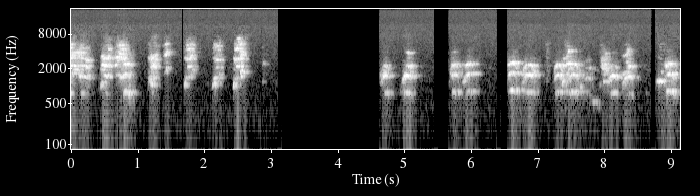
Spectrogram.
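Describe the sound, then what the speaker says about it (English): Two little dogs at a house yap in rapid, high-pitched bursts, fall quiet for a couple of seconds, then start up again, a little distant, with no one talking. "You might be able to hear there's two little dogs that live at this house."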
